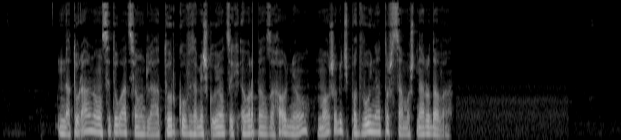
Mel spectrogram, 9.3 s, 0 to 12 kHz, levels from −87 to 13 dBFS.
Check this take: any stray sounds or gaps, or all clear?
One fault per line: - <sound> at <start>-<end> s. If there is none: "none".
none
